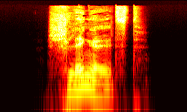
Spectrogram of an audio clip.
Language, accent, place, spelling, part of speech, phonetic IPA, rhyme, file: German, Germany, Berlin, schlängelst, verb, [ˈʃlɛŋl̩st], -ɛŋl̩st, De-schlängelst.ogg
- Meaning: second-person singular present of schlängeln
